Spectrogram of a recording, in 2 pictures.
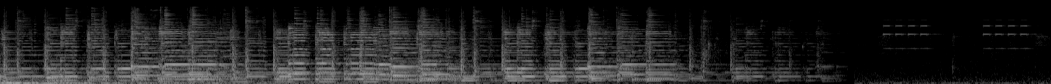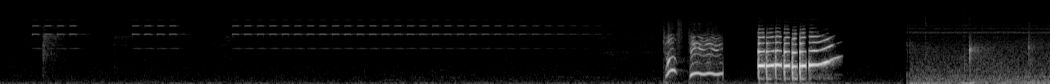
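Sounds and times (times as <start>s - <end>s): digital alarm clock beeping: 8.9s - 10.3s, 10.9s - 16.5s, 18.1s - 19.0s.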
